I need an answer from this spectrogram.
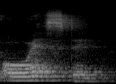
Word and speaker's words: oeste: but it exists, in the word for west, oeste, oeste, three-syllable word, oeste.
